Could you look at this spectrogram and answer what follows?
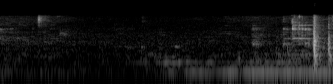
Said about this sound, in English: I think on that note, Tommy, we should clink it up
